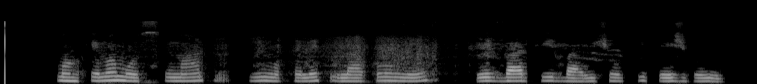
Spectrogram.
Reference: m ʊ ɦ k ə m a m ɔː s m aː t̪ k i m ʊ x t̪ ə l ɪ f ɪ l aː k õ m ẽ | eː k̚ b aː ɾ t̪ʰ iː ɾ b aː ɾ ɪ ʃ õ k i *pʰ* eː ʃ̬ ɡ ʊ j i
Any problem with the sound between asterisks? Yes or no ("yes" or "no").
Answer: yes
